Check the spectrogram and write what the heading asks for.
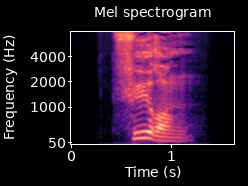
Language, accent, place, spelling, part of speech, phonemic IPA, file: German, Germany, Berlin, Führung, noun, /ˈfyːʁʊŋ/, De-Führung.ogg
- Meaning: 1. lead 2. leadership 3. command 4. management 5. conducted tour 6. conduct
